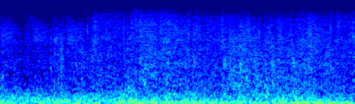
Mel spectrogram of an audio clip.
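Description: A spaceship in the Starfield video game, snagged on a space station, bangs against it and takes damage: a dense, loud, continuous rumble of booms and crashing impacts with no clear gaps.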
